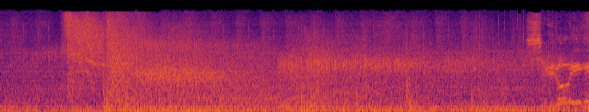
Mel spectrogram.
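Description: Rocks crash and rumble as they break apart.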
